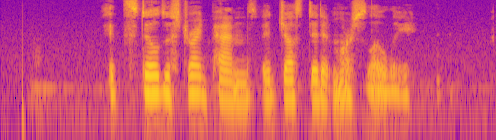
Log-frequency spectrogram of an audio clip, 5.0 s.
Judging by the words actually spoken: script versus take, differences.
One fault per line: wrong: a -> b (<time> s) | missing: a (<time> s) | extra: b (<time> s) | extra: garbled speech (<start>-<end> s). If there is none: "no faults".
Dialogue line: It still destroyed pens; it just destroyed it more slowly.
wrong: destroyed -> did (3.0 s)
